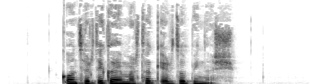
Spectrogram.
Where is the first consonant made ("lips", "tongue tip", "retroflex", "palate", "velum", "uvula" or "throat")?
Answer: velum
